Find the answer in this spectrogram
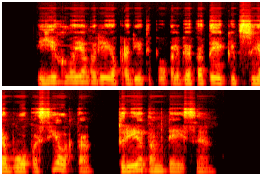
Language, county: Lithuanian, Šiauliai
